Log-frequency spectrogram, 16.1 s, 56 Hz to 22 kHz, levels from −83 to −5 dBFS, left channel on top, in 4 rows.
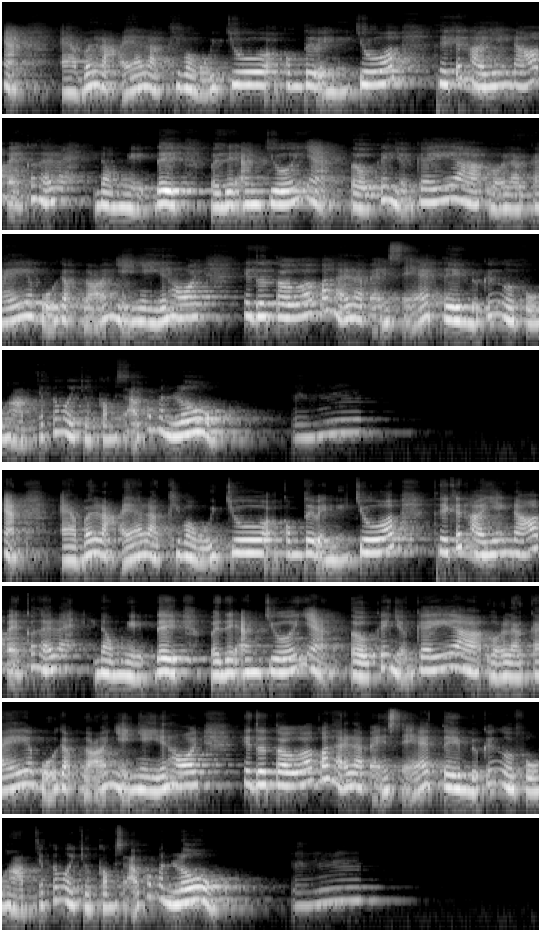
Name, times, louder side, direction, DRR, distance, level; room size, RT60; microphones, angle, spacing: voice 1, 0.0-13.7, right 1 dB, 65° right, 8 dB, 1.2 m, -19 dB
voice 2, 3.4-3.7 14.2-14.8, equal, 90° right, 9 dB, 1.5 m, -32 dB
22.0 x 9.0 x 6.1 m, 0.72 s
head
